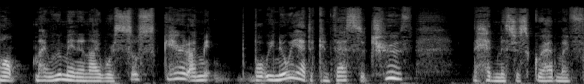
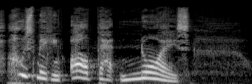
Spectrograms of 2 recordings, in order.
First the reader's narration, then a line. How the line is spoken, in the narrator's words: the headmistress screamed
